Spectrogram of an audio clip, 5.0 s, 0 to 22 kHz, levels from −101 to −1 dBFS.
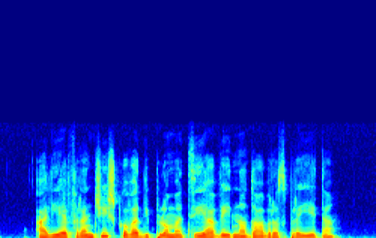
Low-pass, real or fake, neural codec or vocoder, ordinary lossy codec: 10.8 kHz; real; none; none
